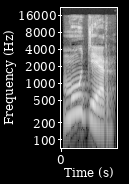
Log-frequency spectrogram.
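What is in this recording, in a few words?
"мудер", Komi, female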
